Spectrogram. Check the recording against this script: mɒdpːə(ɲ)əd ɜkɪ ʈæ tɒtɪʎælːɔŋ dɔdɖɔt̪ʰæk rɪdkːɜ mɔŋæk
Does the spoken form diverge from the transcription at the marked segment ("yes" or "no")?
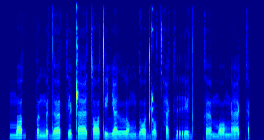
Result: yes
